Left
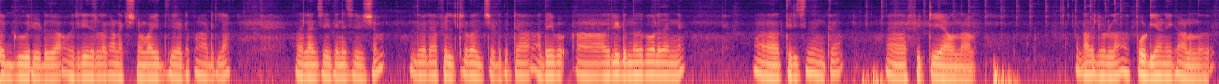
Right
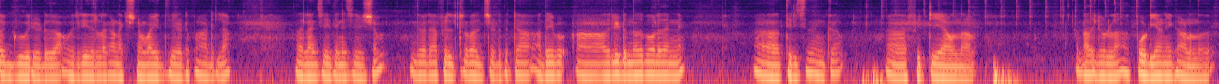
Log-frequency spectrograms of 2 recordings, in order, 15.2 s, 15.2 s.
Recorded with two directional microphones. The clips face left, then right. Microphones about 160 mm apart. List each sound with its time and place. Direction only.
0.3 s speech: 35° left (ahead or behind)
13.4 s speech: 35° left (ahead or behind)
